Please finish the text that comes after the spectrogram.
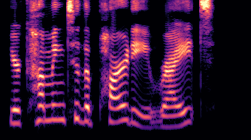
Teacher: My voice stays flat or slightly falls, signaling I'm confirming information. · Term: Flat, falling intonation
